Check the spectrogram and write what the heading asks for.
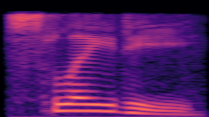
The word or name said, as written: slaty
